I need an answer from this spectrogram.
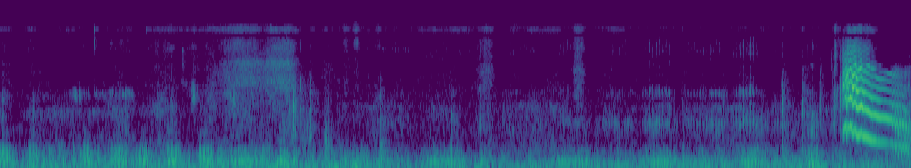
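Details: An affectionate, cuddly pet cat indoors, after a stretch of soft low purring and light rustling, gives one short, loud, high meow with bright falling harmonics near the end.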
